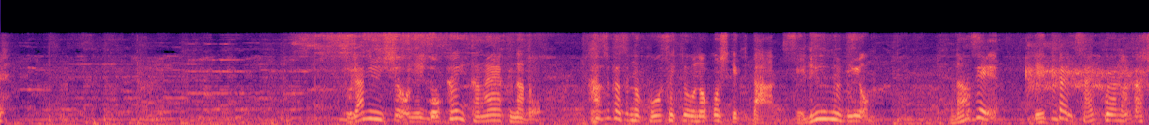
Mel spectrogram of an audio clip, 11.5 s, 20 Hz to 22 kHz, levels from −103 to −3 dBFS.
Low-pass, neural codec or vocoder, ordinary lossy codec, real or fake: 7.2 kHz; codec, 16 kHz in and 24 kHz out, 1.1 kbps, FireRedTTS-2 codec; none; fake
